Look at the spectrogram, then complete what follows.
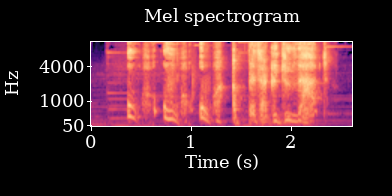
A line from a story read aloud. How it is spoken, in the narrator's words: Hobnob cried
